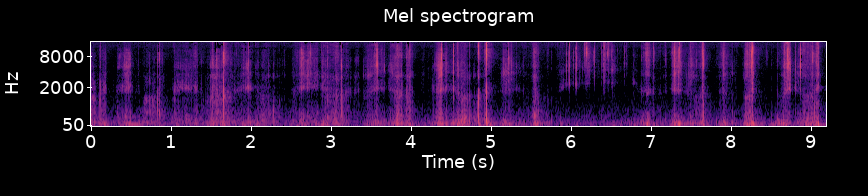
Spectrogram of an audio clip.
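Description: Fingertips stir and rub whole roasted coffee beans, small, hard and dry, inside a wooden bowl. It makes a quiet, continuous rustling crunch as the beans shift against each other and the wood, with frequent sharp, bright clicks rising above it. The loudest clicks come at about 1.6, 4.9 and 8.3 seconds.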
